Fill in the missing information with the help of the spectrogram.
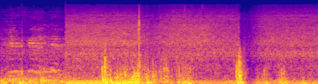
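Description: Fierce, steady hurricane winds roar and buffet the microphone over a low, churning rush of surging sea, with a few sharp gusts and thuds breaking through the constant storm noise, as the strong winds blow roofs off houses.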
